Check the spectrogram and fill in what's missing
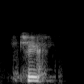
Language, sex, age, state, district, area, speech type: Hindi, male, 30-45, Madhya Pradesh, Ujjain, rural, conversation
